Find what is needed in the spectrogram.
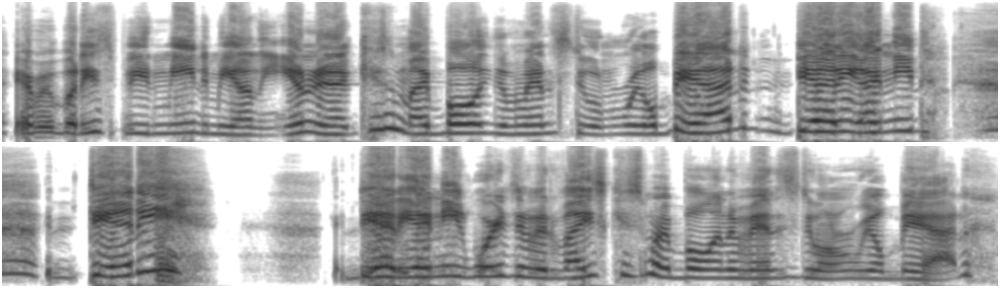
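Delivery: put-on high, whining man-child begging his daddy; whiny Ethan impression. Streamer mocking Ethan begging daddy for advice, high whiny voice. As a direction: whimper it up high like a pouting grown son. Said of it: "But he decided".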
